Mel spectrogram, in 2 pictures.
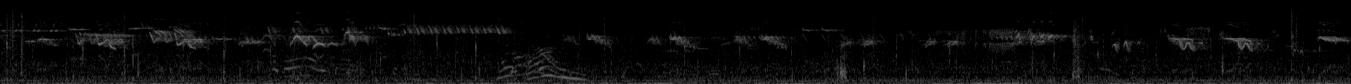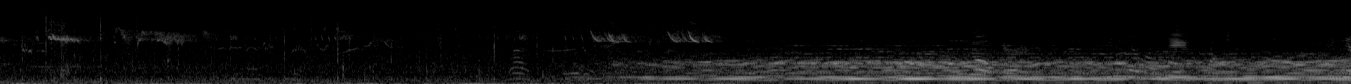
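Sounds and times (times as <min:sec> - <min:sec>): small birds chirping: 0:00.0 - 0:23.6.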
